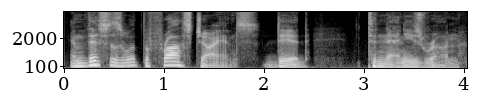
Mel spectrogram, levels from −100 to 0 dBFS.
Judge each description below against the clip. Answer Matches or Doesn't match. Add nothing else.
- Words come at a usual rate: Matches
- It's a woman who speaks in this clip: Doesn't match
